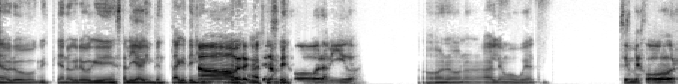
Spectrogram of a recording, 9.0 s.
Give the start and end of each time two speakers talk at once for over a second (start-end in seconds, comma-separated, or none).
2.6-3.9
